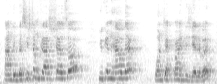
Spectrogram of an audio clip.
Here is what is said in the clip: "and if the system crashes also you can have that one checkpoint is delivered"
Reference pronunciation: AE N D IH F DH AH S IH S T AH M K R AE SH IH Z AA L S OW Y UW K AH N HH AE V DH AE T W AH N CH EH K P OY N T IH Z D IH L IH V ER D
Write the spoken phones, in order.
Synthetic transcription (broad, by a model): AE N D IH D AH S IH S T AH M K R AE S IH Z AA L S OW Y UW K AH N HH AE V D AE T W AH N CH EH K P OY N T IH Z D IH L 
